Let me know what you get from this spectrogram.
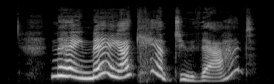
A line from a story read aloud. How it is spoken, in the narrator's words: Jack cried in alarm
